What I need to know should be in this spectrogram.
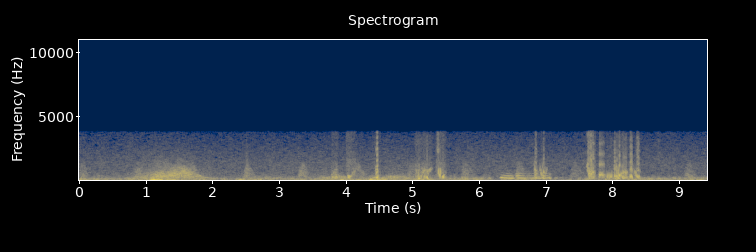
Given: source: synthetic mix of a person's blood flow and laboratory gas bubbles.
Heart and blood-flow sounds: Doppler ultrasound of blood flow; subclavian vein
3.78-3.90 s: bubbles
4.00-4.16 s: bubbles
4.42-4.53 s: bubbles
5.04-5.30 s: bubbles
5.35-5.51 s: bubbles
6.82-7.03 s: bubbles
7.61-7.75 s: bubbles
7.78-8.44 s: bubbles
From the record:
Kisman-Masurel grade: 222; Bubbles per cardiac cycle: several, 3 to 8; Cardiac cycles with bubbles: 10 to 50%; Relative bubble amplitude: moderate (0.250 to 0.450); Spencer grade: 2 (many but less than half of the cardiac periods contain bubble signals, singularly or in groups); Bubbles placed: anywhere in the cardiac cycle

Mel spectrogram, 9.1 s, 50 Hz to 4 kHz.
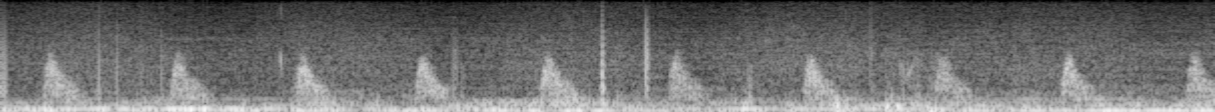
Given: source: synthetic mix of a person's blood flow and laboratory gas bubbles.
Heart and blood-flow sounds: Doppler ultrasound of blood flow; subclavian vein
2.08-2.13 s: bubbles
3.44-3.48 s: bubbles
5.56-5.66 s: bubbles
6.62-7.04 s: bubbles
From the record:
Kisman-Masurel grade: 121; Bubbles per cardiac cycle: 1 to 2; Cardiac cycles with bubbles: 10 to 50%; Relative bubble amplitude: barely perceptible (0.100 to 0.250); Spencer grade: 2 (many but less than half of the cardiac periods contain bubble signals, singularly or in groups); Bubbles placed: anywhere in the cardiac cycle

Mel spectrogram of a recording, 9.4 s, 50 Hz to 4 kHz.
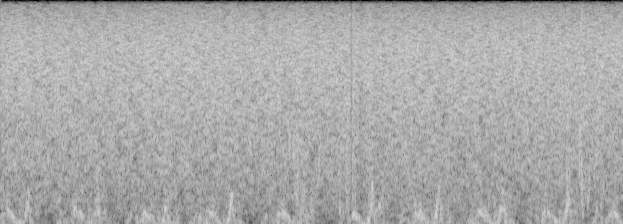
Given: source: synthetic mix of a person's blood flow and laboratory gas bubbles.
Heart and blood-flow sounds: Doppler ultrasound of blood flow; precordium
4.31-4.51 s: bubbles
4.63-4.71 s: bubbles
4.75-4.81 s: bubbles
5.04-5.37 s: bubbles
8.46-8.96 s: bubbles
From the record:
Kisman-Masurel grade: 222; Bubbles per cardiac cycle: several, 3 to 8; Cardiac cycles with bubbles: 10 to 50%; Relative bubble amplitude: moderate (0.250 to 0.450); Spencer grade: 2 (many but less than half of the cardiac periods contain bubble signals, singularly or in groups); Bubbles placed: anywhere in the cardiac cycle

